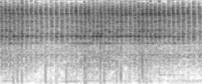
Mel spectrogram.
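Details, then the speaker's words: Engine checked with a stethoscope at idle: a sharp, loud metallic ticking, a few ticks a second, heard close on the head; tappet noise from excessive valve clearance. "दोस्तों यह बात हमने check किया इसके पापड़ की आवाज़ ए रही है बहुत तेज आवाज़ है"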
